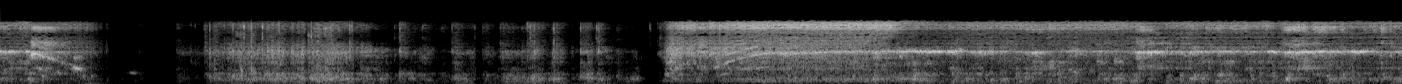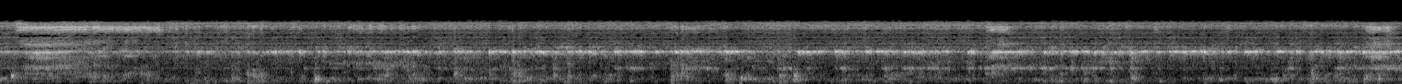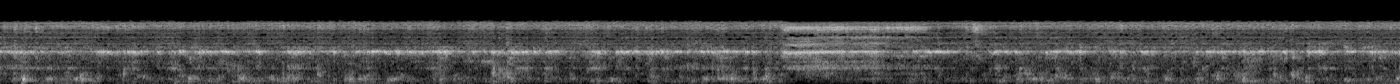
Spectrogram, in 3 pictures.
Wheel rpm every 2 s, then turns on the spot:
40, 20, 20, 120, 230, 230, 230, 230, 230, 230, 240, 230, 230, 230, 230, 230, 230, 230, 230, 230, 240.
2-6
